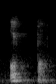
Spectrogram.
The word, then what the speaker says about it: قطة: There's the double T, shadda. قطة قطة.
